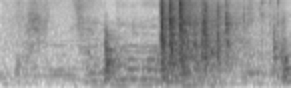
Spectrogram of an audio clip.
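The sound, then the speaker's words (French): A badge-operated door opens and closes with a brief click and a thud while people talk. “Tu vas badger ? Je badge. Ça fait peu de temps qu'on badge. On avait simplement besoin que la porte puisse se refermer assez souvent.”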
